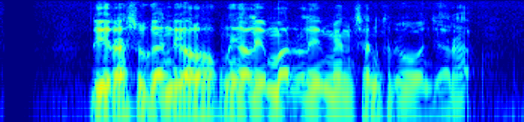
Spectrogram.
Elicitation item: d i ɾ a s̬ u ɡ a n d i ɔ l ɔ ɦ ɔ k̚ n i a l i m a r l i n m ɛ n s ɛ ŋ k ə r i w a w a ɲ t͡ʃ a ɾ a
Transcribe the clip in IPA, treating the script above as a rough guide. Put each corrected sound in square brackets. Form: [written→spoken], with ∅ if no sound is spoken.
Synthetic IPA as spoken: d i ɾ a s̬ u ɡ a n d i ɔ l ɔ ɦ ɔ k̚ n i a l i m a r l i n m ɛ n s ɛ [ŋ→n] k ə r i w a w a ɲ t͡ʃ a ɾ a

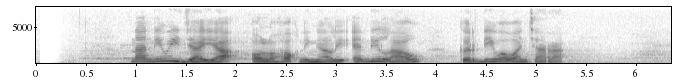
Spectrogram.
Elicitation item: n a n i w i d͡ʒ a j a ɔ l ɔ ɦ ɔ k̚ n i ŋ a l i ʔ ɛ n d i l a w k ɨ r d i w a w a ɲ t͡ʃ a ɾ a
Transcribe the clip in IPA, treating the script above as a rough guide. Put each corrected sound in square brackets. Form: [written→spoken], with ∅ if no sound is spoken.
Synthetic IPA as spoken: n a n i w i d͡ʒ a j a ɔ l ɔ ɦ ɔ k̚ n i ŋ a l i ʔ ɛ n d i l a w k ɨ r d i w a w a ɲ t͡ʃ a ɾ a

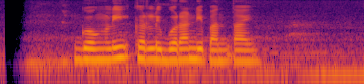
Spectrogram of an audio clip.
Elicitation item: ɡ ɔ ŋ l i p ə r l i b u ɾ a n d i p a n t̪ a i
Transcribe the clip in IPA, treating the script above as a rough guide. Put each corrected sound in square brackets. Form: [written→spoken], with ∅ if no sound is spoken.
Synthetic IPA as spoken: ɡ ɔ ŋ l i [p→k] ə r l i b u ɾ a n d i p a n t̪ a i

